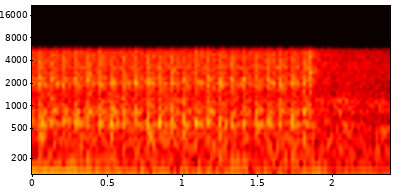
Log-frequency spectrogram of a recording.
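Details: 1998 Mercedes ML320: steady fast cranking for about two seconds that never catches, with no spark.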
